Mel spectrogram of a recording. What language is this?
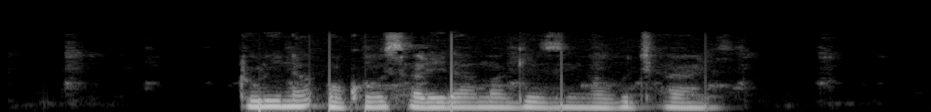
Ganda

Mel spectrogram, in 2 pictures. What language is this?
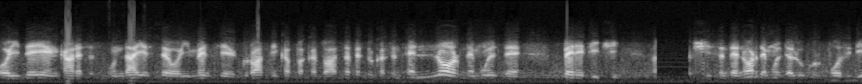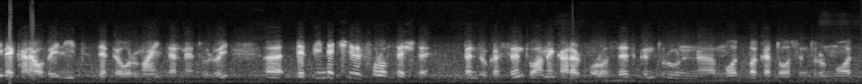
Romanian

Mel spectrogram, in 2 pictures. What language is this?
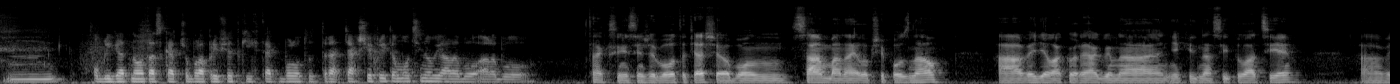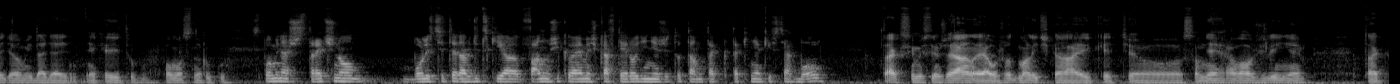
Slovak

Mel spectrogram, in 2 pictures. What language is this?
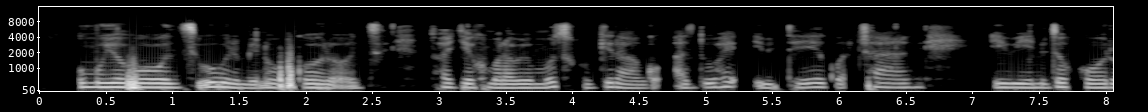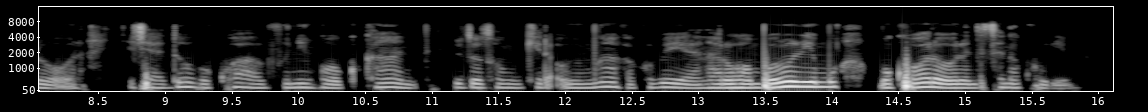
Rundi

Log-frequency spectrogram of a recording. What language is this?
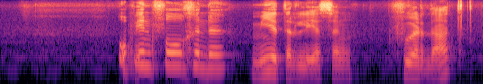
Afrikaans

